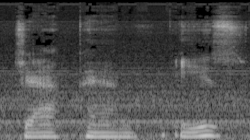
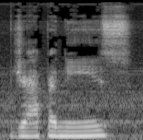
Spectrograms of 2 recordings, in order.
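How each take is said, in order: First: Japanese stretched slow and soft, each syllable apart; soft, slow syllable count on Japanese; syllables drawn out. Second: Said in the usual way. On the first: Shown as a demonstration. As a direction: count out Ja-pa-nese slowly. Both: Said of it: "three syllables".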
